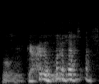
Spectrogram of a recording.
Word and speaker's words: Long Island: Long Island and see I know how to pronounce it Long Island longland and uh so if you're in Long Island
